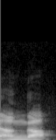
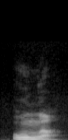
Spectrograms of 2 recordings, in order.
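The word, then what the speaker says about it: ङ: इसका कुछ कहते हैं अंगा। तो इसका सही है अंगा के रूप में, लेकिन इसका जो है सही उच्चारण है वो है क्या? ऊँगा। क्या है? ऊँगा।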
